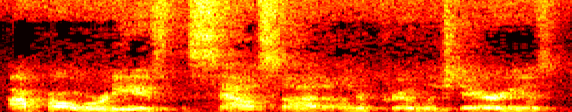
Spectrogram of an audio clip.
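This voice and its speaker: An American man speaks very quickly in an earnest, informal interview style, often repeating phrases to drive points home. His voice is mid-pitched and comes with a roomy echo, as if some way from the microphone. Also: a little mellow. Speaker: political candidate, talk show guest. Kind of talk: conversational interview answers. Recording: roomy echo, distant mic, faint noise.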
